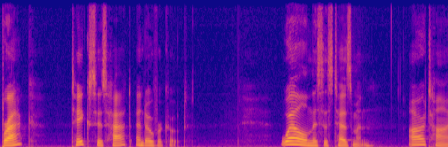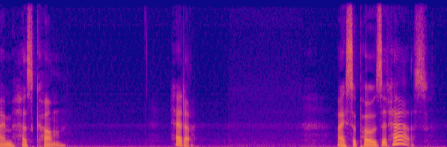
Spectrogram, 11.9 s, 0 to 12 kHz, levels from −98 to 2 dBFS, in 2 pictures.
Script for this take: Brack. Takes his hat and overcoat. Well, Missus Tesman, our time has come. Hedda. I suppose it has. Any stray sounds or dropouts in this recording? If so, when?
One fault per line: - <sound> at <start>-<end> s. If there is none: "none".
none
